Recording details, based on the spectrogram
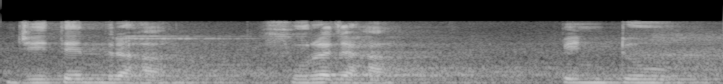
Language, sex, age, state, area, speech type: Sanskrit, male, 18-30, Assam, rural, spontaneous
